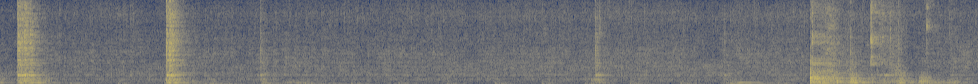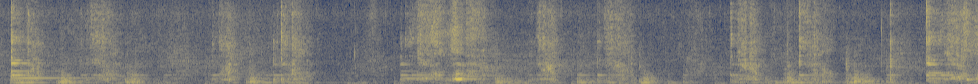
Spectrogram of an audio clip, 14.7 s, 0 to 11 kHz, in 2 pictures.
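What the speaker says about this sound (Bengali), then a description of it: "আর 2 মিনিট আমি কষতে নেব।" Cauliflower and potatoes frying in spice paste, stirred in a pan: close, sputtering sizzle broken by repeated scraping and knocking of the spoon against the pan, busier and louder in the second half.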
